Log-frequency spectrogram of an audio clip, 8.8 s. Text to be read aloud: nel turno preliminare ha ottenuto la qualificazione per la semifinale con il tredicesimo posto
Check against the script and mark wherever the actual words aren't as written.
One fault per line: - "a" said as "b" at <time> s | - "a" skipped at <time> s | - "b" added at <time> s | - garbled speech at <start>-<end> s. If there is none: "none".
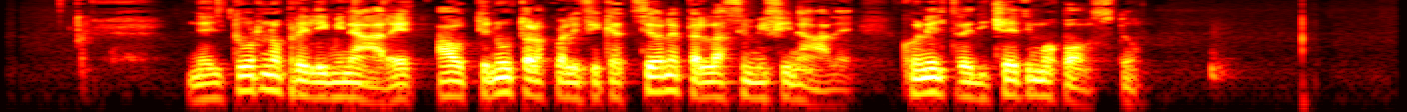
none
